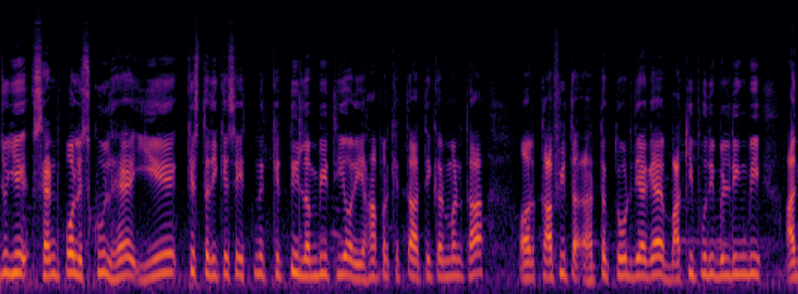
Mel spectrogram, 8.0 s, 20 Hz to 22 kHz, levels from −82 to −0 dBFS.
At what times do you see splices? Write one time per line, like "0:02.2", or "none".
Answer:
none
